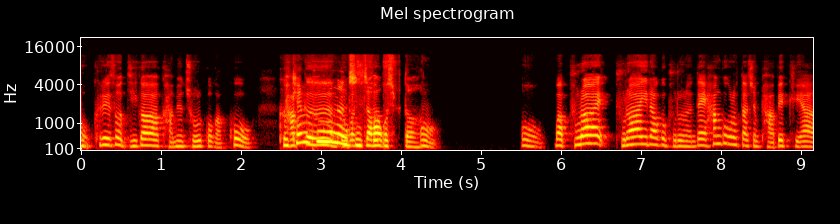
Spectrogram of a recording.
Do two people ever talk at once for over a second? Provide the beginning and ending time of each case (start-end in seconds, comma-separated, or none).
2.5-4.3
